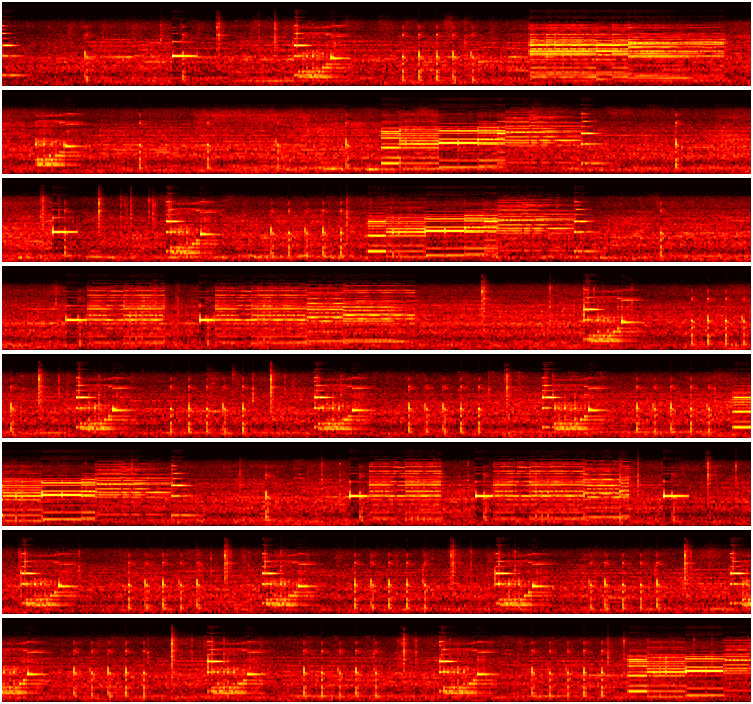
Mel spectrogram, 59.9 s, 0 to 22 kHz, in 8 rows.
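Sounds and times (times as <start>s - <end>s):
video poker machine beeps and jingles: 0.0s - 0.3s, 1.7s - 2.1s, 2.8s - 3.6s, 5.2s - 8.4s, 11.9s - 13.6s, 16.6s - 17.3s, 18.6s - 21.0s, 23.1s - 26.6s, 28.3s - 29.0s, 30.6s - 31.4s, 33.0s - 34.4s, 35.3s - 39.5s, 40.9s - 44.4s, 45.1s - 45.8s, 47.5s - 48.2s, 49.8s - 50.6s, 52.1s - 53.0s, 54.4s - 56.0s, 56.7s - 58.0s
arcade background noise: 0.0s - 59.9s.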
